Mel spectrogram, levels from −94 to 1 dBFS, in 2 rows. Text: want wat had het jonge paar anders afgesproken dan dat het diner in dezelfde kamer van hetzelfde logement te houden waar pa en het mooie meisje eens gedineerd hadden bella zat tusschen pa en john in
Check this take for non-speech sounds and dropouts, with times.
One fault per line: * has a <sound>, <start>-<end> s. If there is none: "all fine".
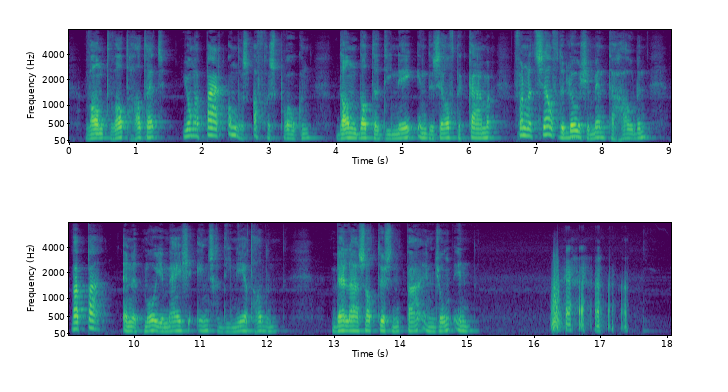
* has a laugh, 16.2-17.4 s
